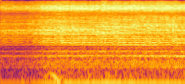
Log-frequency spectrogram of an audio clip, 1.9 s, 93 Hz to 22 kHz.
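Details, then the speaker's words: 2012 Dodge Grand Caravan with a 62TE transmission, 300k miles, Uber use, codes P1790 and P0944, reportedly won't pull. A steady low whine of constant pitch holds over the running engine. Suspected front pump failure with debris in the transmission, unconfirmed. "I can almost guarantee you she have a front pump failure and a lot of trash in her pants."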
